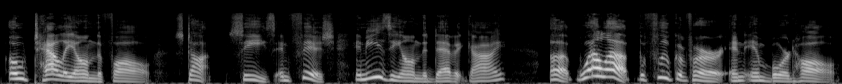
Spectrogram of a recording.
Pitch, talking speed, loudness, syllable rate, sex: 190 Hz, 180 wpm, -20 LUFS, 4.4 syllables/s, female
